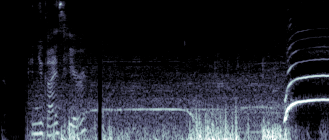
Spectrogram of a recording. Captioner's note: people cheer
